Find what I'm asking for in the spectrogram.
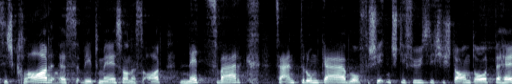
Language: Swiss German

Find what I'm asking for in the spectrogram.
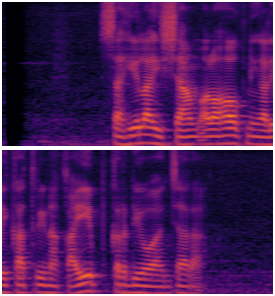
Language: Sundanese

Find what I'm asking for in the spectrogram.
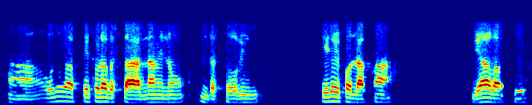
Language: Punjabi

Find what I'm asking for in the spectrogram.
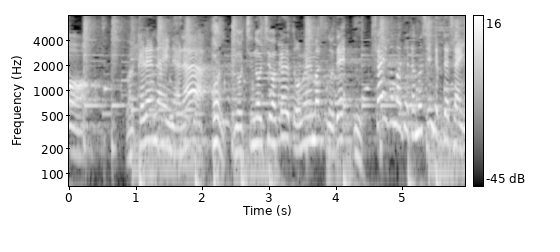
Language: Japanese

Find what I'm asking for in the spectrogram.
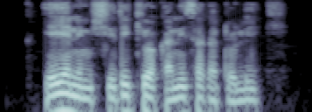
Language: Swahili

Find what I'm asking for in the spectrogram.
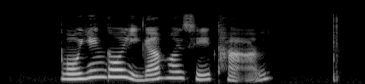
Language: Cantonese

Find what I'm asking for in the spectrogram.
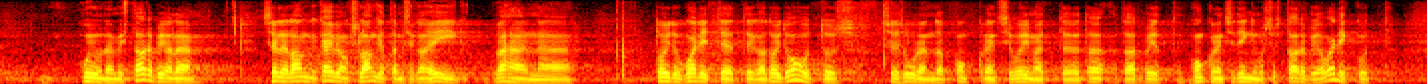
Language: Estonian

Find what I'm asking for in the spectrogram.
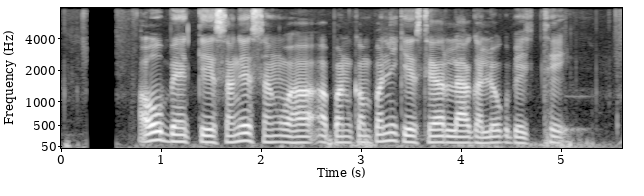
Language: Chhattisgarhi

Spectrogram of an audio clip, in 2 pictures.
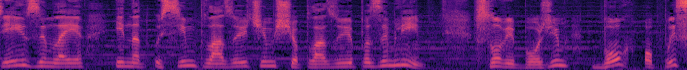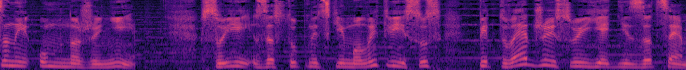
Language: Ukrainian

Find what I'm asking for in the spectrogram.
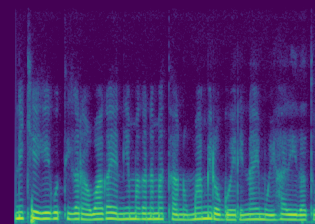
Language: Kikuyu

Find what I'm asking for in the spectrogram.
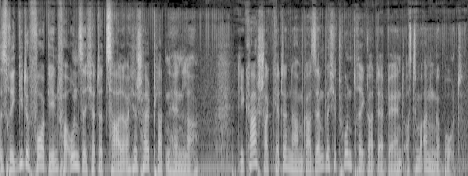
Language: German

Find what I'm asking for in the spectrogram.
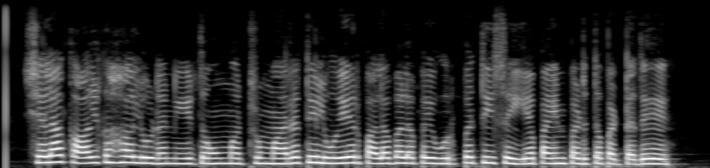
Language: Tamil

